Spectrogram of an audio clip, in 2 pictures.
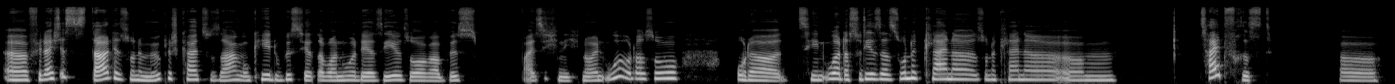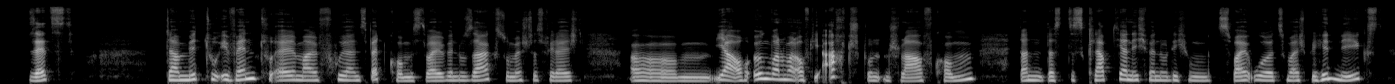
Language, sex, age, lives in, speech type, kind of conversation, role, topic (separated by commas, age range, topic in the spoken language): German, female, 35-39, Germany, conversation, advice, advisor, Wie kann ich jeden Tag zur gleichen Zeit schlafen gehen?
